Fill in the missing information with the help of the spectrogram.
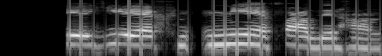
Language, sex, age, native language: Icelandic, female, 9, Icelandic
